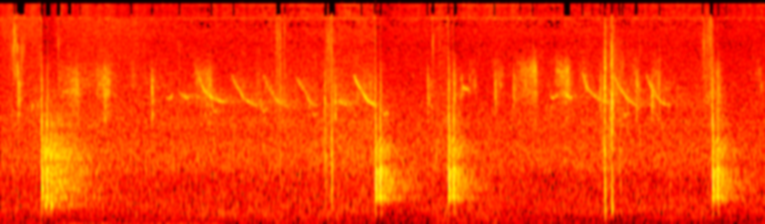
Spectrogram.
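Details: Male Magellanic woodpecker, one of the largest woodpeckers, drawn in by imitated knocking near its territory, thinks it has heard a rival and approaches with its mate joining the dispute; sharp, hollow double knocks on wood spaced irregularly, faint high chirping calls between.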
